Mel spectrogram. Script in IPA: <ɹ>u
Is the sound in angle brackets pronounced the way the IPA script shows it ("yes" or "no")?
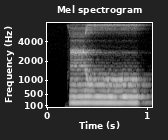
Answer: no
